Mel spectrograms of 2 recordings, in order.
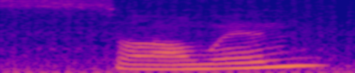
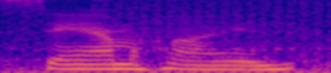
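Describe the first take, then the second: First: The word is said with its Gaelic pronunciation. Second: The word is said as English spelling suggests. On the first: This is how Gaelic speakers say it. The speaker calls it right. "The Gaelic pronunciation is Samhain" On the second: This is the tempting everyday reading. The speaker calls it wrong. "we are all tempted to say Samhain"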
